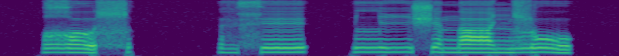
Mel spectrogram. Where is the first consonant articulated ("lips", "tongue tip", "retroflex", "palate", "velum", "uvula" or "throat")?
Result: uvula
